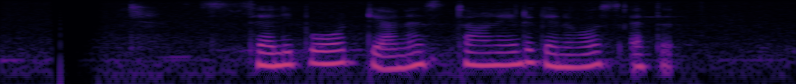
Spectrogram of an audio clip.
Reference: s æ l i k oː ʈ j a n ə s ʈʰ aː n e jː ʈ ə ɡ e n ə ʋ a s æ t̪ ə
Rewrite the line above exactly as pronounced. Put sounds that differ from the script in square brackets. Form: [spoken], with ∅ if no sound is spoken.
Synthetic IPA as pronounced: s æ l i [p] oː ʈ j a n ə s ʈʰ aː n e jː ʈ ə ɡ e n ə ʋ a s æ t̪ ə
